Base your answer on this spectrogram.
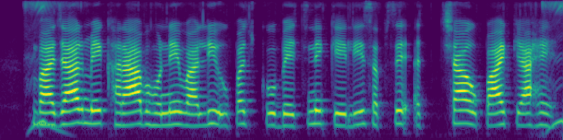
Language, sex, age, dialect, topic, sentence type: Hindi, female, 18-24, Awadhi Bundeli, agriculture, statement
